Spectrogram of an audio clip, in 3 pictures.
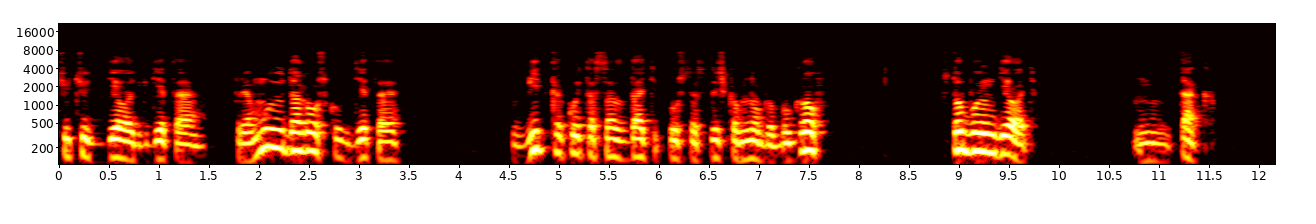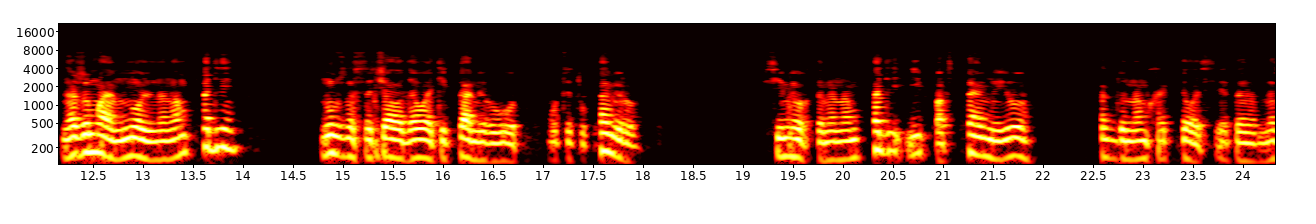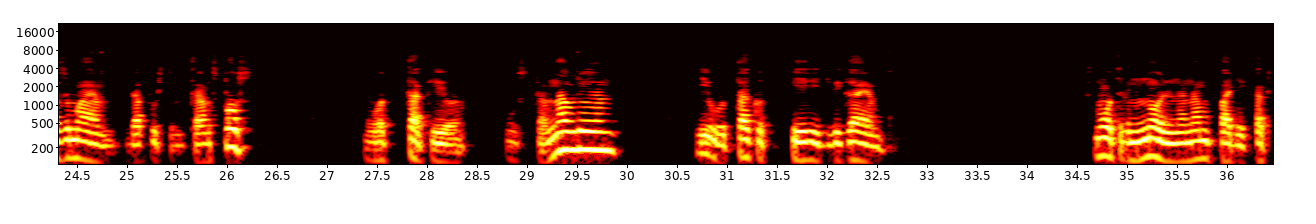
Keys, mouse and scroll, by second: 2.3-3.2 scroll down 3, 3.2 middle click, 5.3-5.9 scroll up 3, 7.0 middle click, 7.5-7.9 scroll down 3, 7.9 middle click, 9.6 middle click, 12.6 KP_0, 15.3 KP_0, 18.2 click, 19.4 KP_7, 20.7-21.3 scroll down 4, 22.8-23.8 scroll up 1, 23.8-24.3 scroll up 2, 24.6 click, 26.9 click, 30.6 click, 35.0 KP_0.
